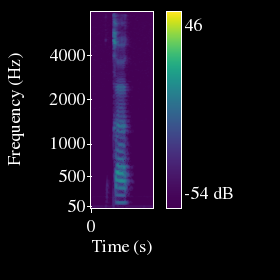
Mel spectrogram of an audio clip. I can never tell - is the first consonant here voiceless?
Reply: yes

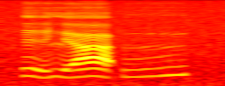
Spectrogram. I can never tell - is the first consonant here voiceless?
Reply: no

